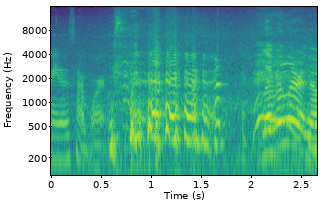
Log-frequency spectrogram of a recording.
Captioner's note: laughing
